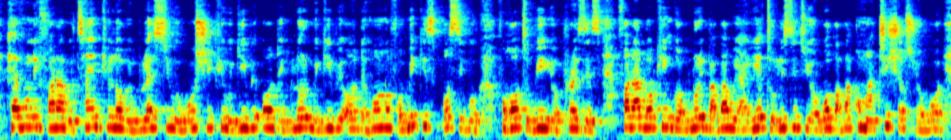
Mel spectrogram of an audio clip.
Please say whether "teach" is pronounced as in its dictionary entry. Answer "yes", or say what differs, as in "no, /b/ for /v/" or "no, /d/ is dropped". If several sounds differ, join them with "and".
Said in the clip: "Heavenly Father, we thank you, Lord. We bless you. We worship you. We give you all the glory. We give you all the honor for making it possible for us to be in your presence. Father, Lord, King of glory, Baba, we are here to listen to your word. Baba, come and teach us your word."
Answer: no, /ʃ/ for /tʃ/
